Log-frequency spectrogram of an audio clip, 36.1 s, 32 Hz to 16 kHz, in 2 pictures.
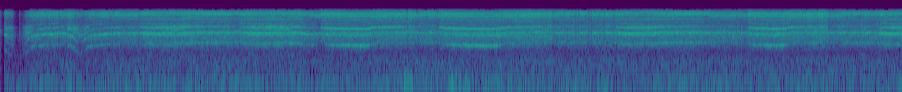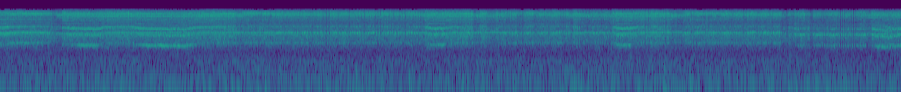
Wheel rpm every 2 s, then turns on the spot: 190, 220, 220, 220, 220, 230, 230, 220, 230, 220, 230, 230, 230, 230, 230, 230, 210, 200.
none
